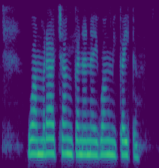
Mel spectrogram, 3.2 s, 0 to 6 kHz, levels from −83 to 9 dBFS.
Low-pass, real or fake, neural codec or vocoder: 5.4 kHz; real; none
